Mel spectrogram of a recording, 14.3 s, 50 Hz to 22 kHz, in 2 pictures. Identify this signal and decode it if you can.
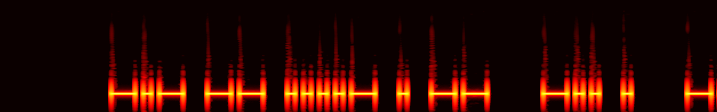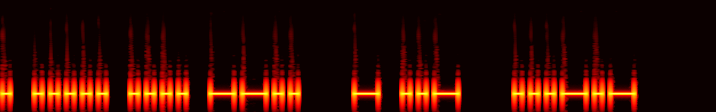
Morse code, heard as a keyed tone, about 15 wpm, 700 Hz. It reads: KM4EM DE N5HZ TU <SK>
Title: Practice QSO - Exchange 4 - Ending - 15wpm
